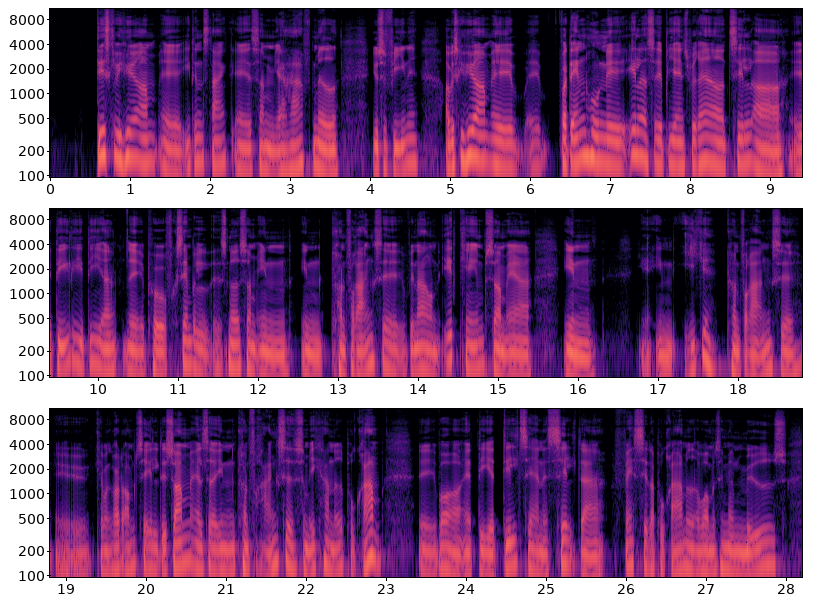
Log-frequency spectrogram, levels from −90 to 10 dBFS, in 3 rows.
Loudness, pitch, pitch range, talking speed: -31 LUFS, 115 Hz, 100-130 Hz, 180 wpm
